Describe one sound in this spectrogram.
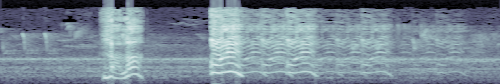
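Two young men shout together loudly nearby, with a strong repeating echo.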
